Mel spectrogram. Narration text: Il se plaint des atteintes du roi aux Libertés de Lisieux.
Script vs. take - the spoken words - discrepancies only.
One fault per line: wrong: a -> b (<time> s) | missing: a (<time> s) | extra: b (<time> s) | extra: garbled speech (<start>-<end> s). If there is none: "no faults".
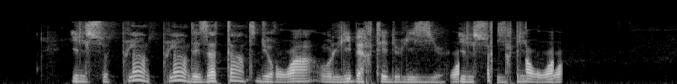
extra: plaint (1.4 s)
extra: garbled speech (4.5-5.6 s)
